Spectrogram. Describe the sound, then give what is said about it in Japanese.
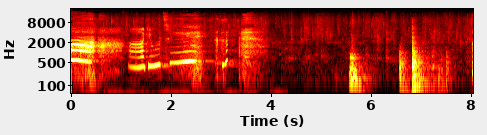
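Bathwater is poured to rinse someone's back. Lively talk comes first, then a few short, sloshing pours of water follow, separated by quieter pauses. “ここ座って、お背中流して差し上げまーす”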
